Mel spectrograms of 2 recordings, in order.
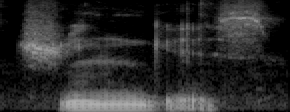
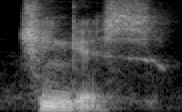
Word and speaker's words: Genghis: that here we go chingus yeah okay jen similar this is kind of interesting right chingus so apparently it was the italian pronunciation that made it more like genghis genghis khan chingas khan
